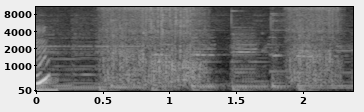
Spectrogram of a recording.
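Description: A crackly hissing sound effect for a hot glue gun squeezing out a bead of glue, in two stretches with a short break between them. It follows a brief rising cartoon squeak right at the start, over light background music.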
